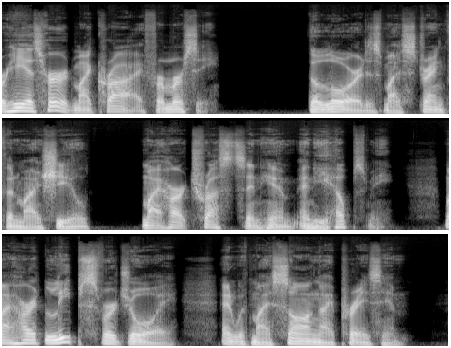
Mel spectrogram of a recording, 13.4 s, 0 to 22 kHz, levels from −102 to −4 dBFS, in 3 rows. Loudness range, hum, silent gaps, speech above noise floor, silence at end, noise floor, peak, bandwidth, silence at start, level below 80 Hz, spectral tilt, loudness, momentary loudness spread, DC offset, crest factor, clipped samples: 4 LU; none; none; 52 dB; 0.45 s; -71 dBFS; -4 dBFS; 15 kHz; 0 s; -34 dBFS; -5.5 dB/octave; -19 LUFS; 10 LU; under 0.1%; 16 dB; under 0.1%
